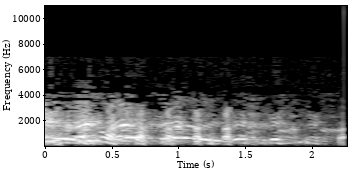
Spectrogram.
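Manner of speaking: long, high put-on laugh; hearty mock laugh. Stranger goads the cafe owner, hearty mock laugh. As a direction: laugh it up to needle the cafe man.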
